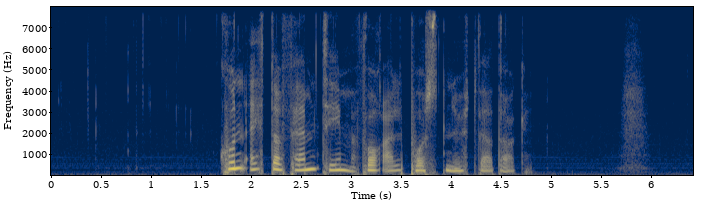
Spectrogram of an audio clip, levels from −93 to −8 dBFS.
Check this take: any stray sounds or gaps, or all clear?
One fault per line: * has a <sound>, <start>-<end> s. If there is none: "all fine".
all fine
